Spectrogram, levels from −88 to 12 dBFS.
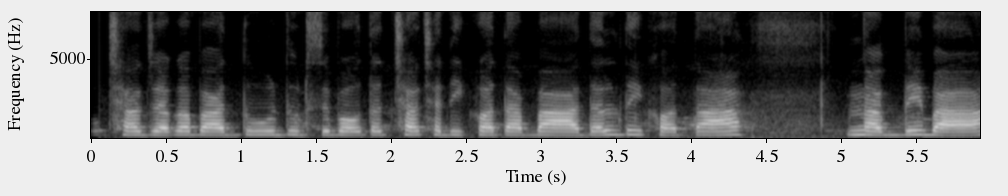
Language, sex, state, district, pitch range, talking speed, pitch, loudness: Bhojpuri, female, Uttar Pradesh, Gorakhpur, 230-250 Hz, 130 wpm, 240 Hz, -18 LUFS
